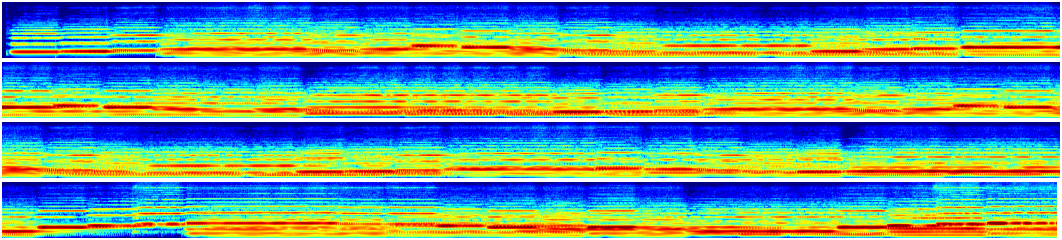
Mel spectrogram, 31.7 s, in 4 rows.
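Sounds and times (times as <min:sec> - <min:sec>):
flute quartet: 0:00.0 - 0:31.7.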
